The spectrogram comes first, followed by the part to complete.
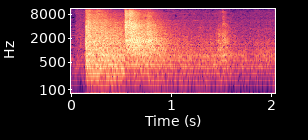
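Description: A sudden loud crash, with a second hit about half a second later and a noisy tail that fades over about a second, then a faint knock near the end.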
